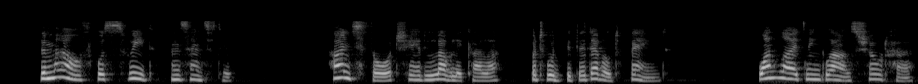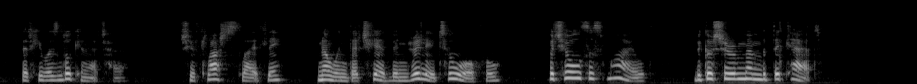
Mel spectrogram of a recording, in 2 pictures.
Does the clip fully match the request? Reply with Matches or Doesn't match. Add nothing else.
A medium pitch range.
Doesn't match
